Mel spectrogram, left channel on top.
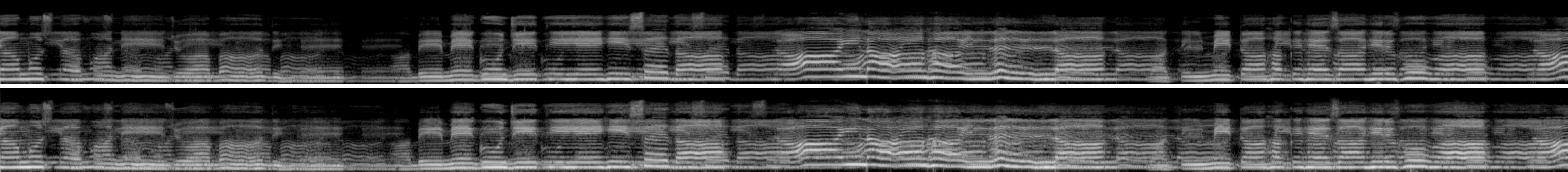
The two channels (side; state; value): left; quieter; 5.5 dB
